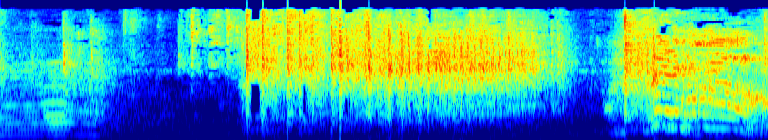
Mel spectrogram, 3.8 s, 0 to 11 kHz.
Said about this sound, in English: Oh! you guys can make 2 stress dice rolls each.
